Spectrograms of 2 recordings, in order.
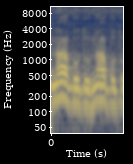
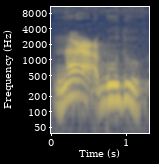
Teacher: عین جو ہے وہ حلق کے درمیان سے ادا ہوتا ہے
